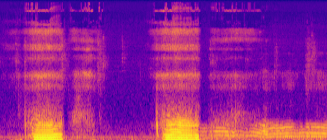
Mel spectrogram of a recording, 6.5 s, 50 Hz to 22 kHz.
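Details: French Bulldogs snoring while asleep and dreaming: loud, buzzing, vibrating breath sounds with quieter rattling between them, about 22 a minute.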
